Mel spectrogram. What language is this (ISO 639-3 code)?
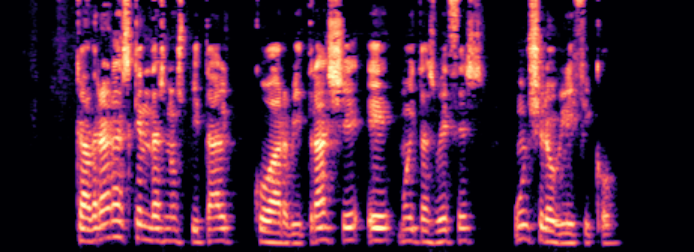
glg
